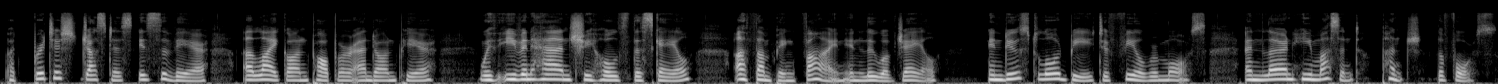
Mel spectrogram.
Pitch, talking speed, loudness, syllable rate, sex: 200 Hz, 150 wpm, -18 LUFS, 4.4 syllables/s, female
